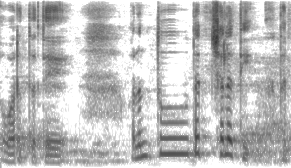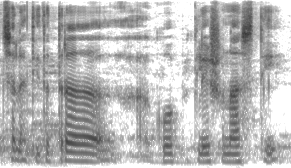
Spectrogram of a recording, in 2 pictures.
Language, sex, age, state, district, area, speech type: Sanskrit, male, 18-30, Maharashtra, Aurangabad, urban, spontaneous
